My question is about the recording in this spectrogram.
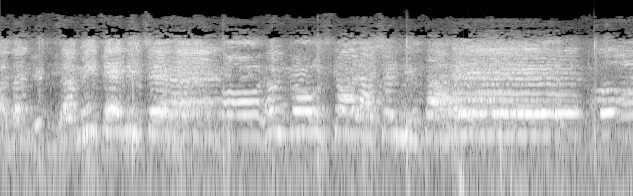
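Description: A group of voices singing together in chorus, with one long note held a little past the middle.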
